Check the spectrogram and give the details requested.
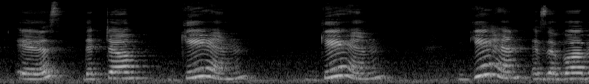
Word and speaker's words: gehen: And the word that I would like to share for G or G is the term gehen.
